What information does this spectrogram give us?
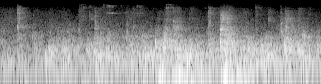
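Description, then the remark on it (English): Several heavy thuds of a foot stomping on a floor during a stretching exercise, the foot released down on an exhale, coming in an uneven rhythm at moderate loudness with no talking over them. “And with your exhale, release the foot down and just stomp it out.”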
